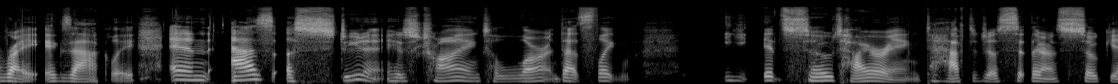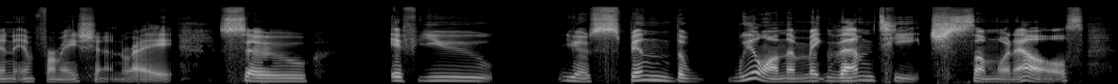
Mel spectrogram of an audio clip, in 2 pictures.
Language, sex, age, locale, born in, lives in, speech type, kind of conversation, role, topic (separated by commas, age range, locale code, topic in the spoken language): English, female, 50-54, en-US, United States, United States, conversation, podcast, guest, How does sharing what you know help you grow and connect with others?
